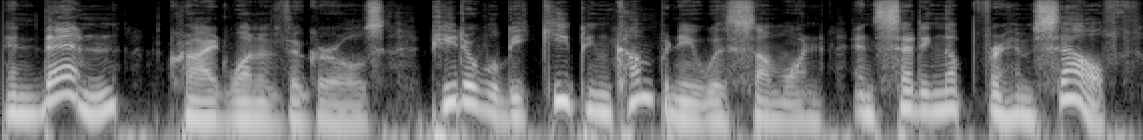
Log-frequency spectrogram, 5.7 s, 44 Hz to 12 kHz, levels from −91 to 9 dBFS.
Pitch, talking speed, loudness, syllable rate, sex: 130 Hz, 210 wpm, -19 LUFS, 5.6 syllables/s, male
